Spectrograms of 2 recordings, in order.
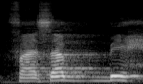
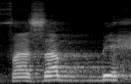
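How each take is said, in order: The two takes are said the same way.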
